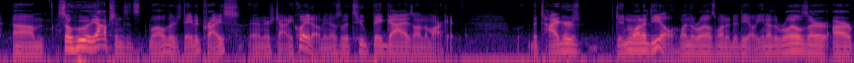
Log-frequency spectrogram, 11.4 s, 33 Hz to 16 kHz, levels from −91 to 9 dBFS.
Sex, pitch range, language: male, 90-115 Hz, English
